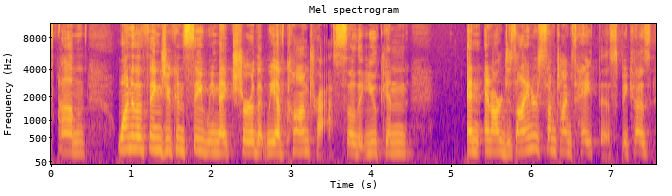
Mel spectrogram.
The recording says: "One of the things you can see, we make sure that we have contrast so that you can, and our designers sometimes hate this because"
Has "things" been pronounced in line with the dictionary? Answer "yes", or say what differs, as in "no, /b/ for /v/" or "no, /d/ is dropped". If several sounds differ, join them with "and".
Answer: yes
